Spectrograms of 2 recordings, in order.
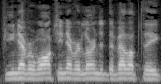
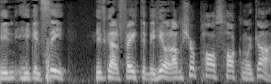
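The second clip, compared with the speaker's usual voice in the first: ordinary talk, nothing marked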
